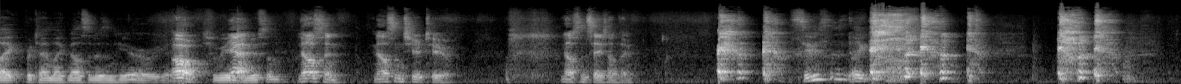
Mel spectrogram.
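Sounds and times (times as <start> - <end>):
speech: 0.0 - 6.4, 7.2 - 9.8
harsh coughs: 7.2 - 8.0, 8.7 - 10.0, 10.6 - 11.5.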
